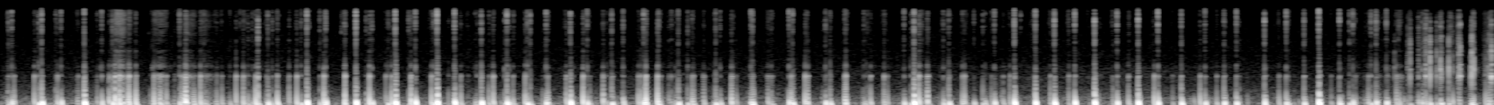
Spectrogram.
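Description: Fingertips tap and scratch the outer walls of two identical small, empty, hollow paper cups held upside down. Rapid, irregular, dry taps come in dense bursts for the whole clip, each one short and dull with a low, hollow thump and a faint scratchy rustle between them.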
